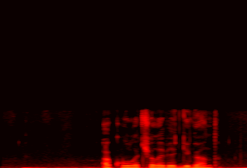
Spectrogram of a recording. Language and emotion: Russian, neutral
